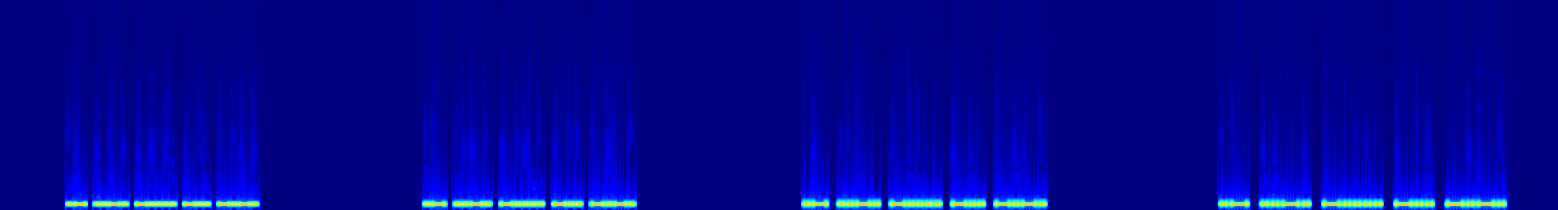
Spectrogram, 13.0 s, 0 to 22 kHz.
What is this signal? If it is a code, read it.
Morse code, heard as a keyed tone, about 36 wpm, 700 Hz. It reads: AF6DC AF6DC AF6DC AF6DC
